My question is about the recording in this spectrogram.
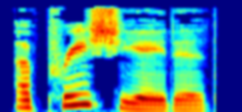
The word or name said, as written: appreciated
